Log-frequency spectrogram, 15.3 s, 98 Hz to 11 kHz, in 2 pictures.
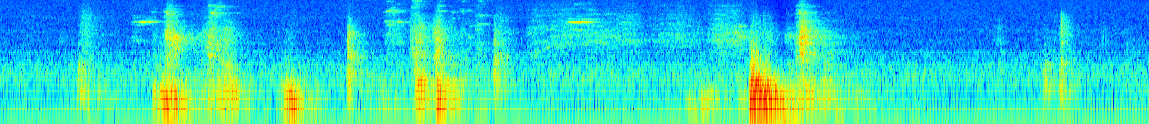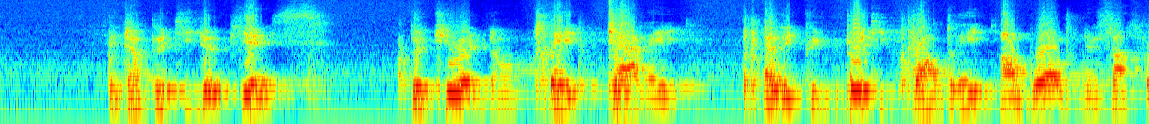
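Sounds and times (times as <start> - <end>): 
door thud: 5.0 - 5.7
speech: 8.6 - 15.3.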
